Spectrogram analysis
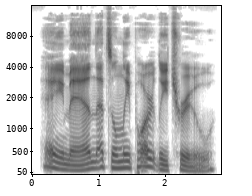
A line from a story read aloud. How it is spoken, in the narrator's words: Gruff whined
